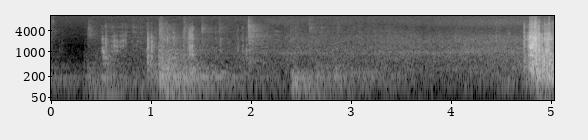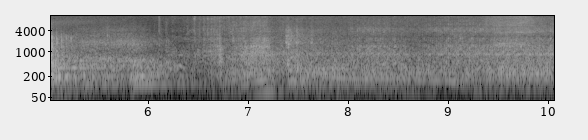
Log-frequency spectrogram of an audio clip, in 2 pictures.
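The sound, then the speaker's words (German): A food delivery truck rumbles through an opening airlock gate: a few dull thuds, then a loud heavy clank midway, followed by a steady low engine drone. “Sobald der Wagen hält und der Lieferant die ersten Kisten rausgeschleppt hat, verduften wir.”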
